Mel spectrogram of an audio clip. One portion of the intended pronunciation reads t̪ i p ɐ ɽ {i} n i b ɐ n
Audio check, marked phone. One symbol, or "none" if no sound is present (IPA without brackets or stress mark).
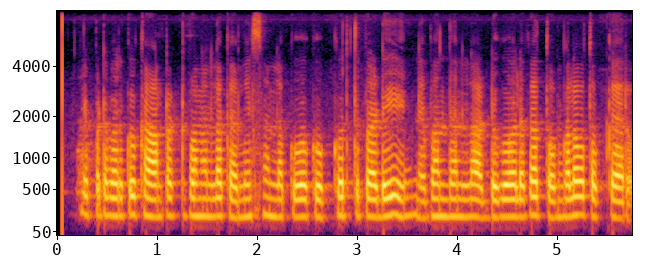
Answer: i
